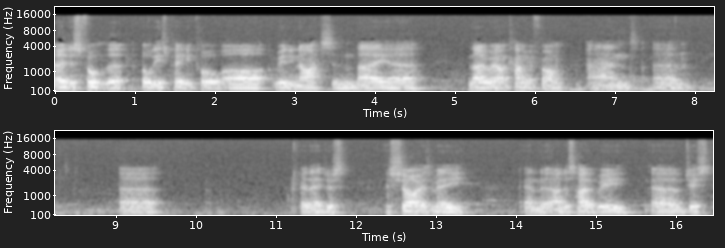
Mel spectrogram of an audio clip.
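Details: Young man who stammers, after attending an intensive group therapy course for stammering; stammering.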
